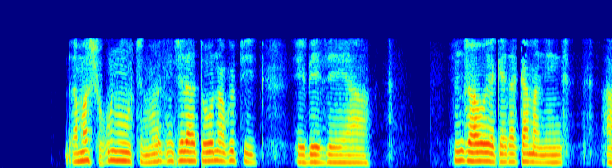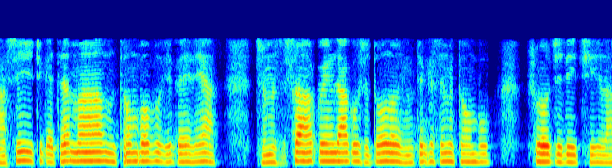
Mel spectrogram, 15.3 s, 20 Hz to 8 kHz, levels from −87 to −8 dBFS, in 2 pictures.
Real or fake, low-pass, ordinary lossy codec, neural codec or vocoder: fake; 7.2 kHz; AAC, 16 kbps; codec, 16 kHz in and 24 kHz out, 0.4 kbps, LongCat-Audio-Codec, two codebook decoder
